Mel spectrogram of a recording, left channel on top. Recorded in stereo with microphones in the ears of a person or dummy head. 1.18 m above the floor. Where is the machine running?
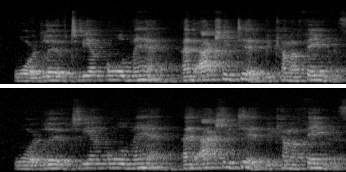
I don't hear a machine running.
